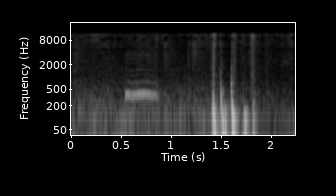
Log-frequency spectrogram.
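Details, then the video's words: A Ruddy quail-dove gives a single soft, low, hollow hoot, followed by a few loud knocking thumps. "Ruddy Quail Dove"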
